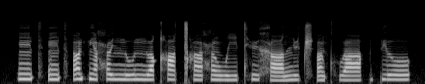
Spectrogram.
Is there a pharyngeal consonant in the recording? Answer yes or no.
yes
